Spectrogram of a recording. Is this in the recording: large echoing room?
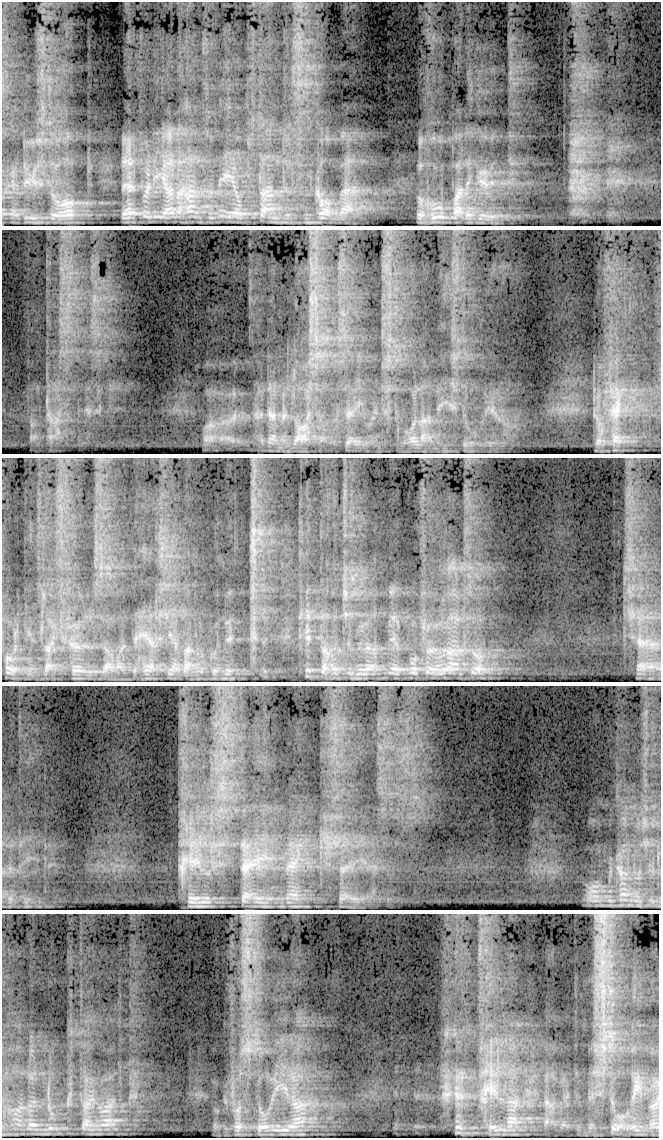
yes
